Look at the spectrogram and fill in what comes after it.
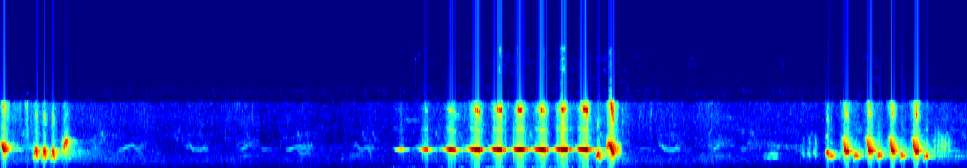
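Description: A bird calling in runs of quick repeated notes at a steady pitch: a short run at the start, a run of about ten notes in the middle, and another of about six near the end.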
